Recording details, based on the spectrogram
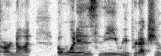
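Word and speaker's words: R0: So what is the, RO, I think it's pronounced R not, but what is the reproduction rate?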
